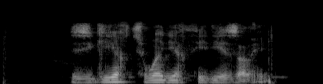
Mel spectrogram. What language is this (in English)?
Kabyle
